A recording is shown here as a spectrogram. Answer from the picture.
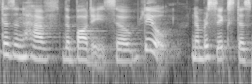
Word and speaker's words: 六: left and another dot this one's pronounced as leo if you look at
